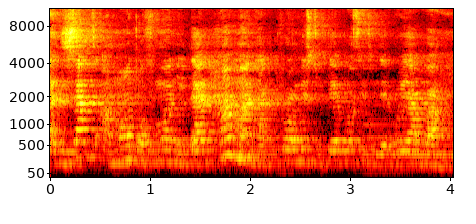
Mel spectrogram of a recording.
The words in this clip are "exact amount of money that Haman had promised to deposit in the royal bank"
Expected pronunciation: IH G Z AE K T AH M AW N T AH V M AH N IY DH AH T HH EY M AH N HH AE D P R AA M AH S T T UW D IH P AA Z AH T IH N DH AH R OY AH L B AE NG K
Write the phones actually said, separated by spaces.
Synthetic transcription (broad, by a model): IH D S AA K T AH M AW N T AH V M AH N IY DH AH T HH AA M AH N HH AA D P R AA M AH S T T UW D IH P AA S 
